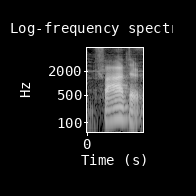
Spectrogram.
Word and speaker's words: father: eu falei por exemplo se você for lá pras palavras Father mother brother ex a forma de pronunciar a mesma coisa mother Father brother é sempre a língua entre os dentes só que como eu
